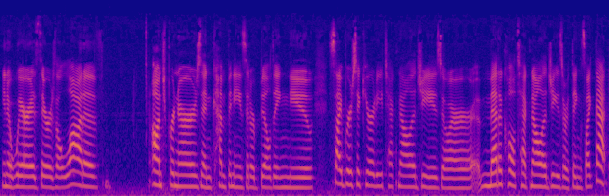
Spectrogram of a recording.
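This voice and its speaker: A woman's voice: medium pitch, fairly even intonation, moderate pace, bright, forceful tone, clear, resonant tone. A young woman from Georgia in the US, a company founder speaking earnestly as an interview guest, with many ums and you knows. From Georgia, USA. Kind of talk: business interview.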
